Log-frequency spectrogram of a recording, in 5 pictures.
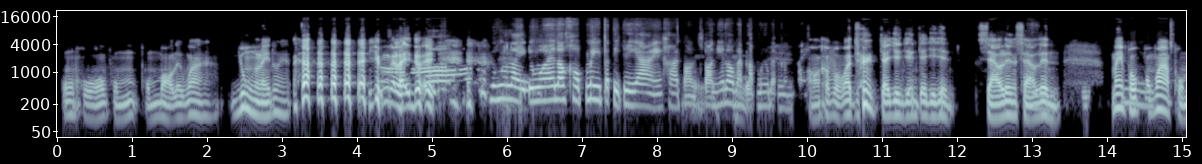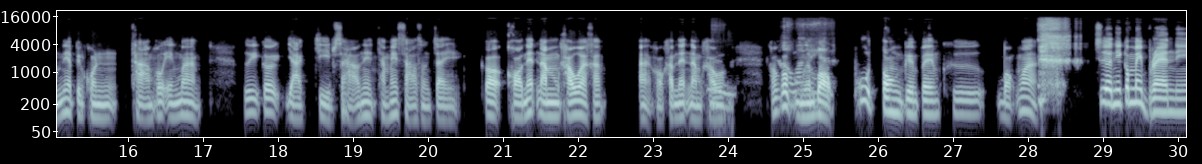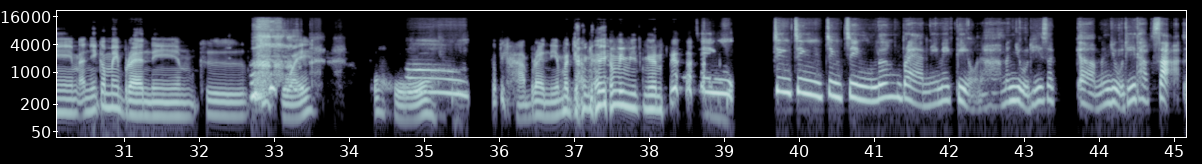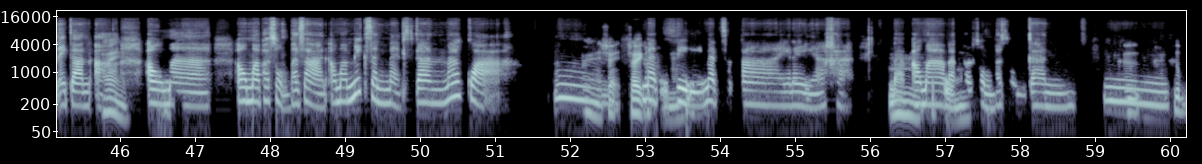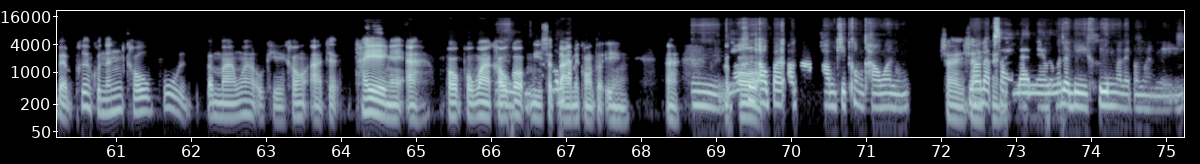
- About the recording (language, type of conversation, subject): Thai, podcast, คุณเคยโดนวิจารณ์เรื่องสไตล์ไหม แล้วรับมือยังไง?
- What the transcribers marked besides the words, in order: laugh; drawn out: "อ๋อ"; laughing while speaking: "ยุ่งอะไรด้วย"; chuckle; tapping; chuckle; drawn out: "อืม"; other background noise; chuckle; laugh; laughing while speaking: "จากไหน"; laugh; in English: "mix and match"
